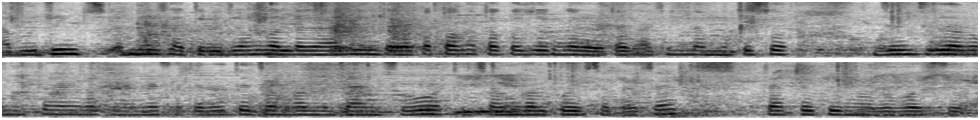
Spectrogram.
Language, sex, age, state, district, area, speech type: Nepali, female, 18-30, West Bengal, Alipurduar, rural, spontaneous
